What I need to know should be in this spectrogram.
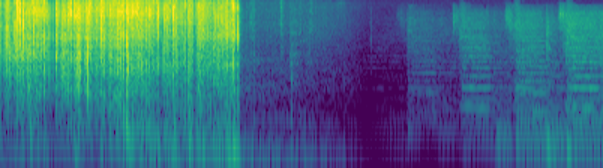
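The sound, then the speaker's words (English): A plaster, or adhesive bandage, is ripped off in a loud, rasping tear lasting about a second and a half, then drops abruptly to a softer crinkle and a brief near-silence before faint sounds resume. “I don't know if you guessed it, but it was tearing off a plaster.”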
